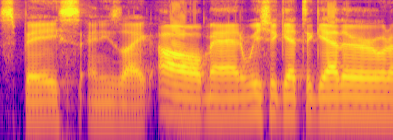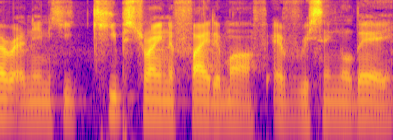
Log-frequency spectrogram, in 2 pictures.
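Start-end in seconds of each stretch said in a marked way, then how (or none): 1.2-2.8 put-on nasal, annoying salesman voice, louder.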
